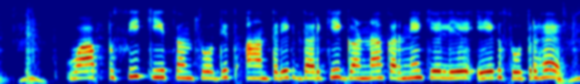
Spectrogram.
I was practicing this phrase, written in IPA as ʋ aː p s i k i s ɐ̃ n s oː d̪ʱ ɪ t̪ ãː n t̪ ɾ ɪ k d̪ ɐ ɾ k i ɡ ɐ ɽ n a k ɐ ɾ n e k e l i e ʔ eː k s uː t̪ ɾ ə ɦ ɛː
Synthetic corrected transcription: ʋ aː p s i k i s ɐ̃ n s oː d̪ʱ ɪ t̪ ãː n t̪ ɾ ɪ k d̪ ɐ ɾ k i ɡ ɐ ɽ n a k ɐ ɾ n e k e l i e ʔ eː k s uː t̪ ɾ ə ɦ ɛː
